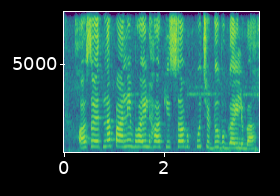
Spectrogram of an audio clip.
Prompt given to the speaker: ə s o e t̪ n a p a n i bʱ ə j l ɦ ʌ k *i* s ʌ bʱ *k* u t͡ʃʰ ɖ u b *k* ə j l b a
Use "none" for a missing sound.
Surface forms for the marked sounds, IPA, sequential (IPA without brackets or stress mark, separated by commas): i, k, ɡ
